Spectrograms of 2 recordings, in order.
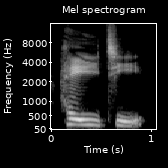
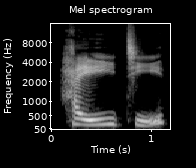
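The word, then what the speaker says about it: Haïti: the e separately or the country of haiti haiti haiti so you have to make sure you pronounce the ah and then the e um separately the trema next we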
